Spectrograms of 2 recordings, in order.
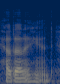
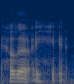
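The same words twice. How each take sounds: The two takes are said the same way.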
